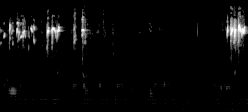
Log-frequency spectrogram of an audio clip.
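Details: Young European goldfinch giving its first song, said to defend territory and attract females: bursts of tinkling, twittering notes in short phrases, then a long pause before another rapid liquid twitter.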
